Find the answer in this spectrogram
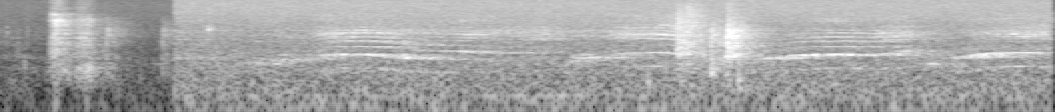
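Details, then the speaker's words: Newborn baby crying in another room, heard faintly over low room noise: rhythmic wailing cries. "今聞こえてるかわからないですけど泣き声聞こえますか？今オッパが私撮影してる間赤ちゃんを見てますけど多分汗かいてると思います"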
